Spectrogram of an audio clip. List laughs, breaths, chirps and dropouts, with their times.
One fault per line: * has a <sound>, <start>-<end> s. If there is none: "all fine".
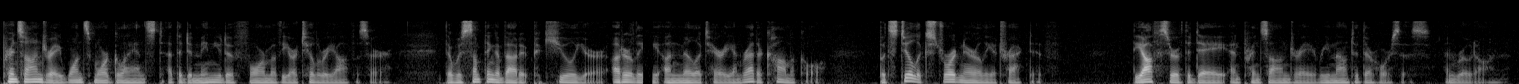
* has a dropout, 6.4-6.5 s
